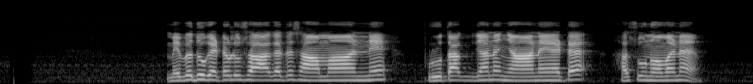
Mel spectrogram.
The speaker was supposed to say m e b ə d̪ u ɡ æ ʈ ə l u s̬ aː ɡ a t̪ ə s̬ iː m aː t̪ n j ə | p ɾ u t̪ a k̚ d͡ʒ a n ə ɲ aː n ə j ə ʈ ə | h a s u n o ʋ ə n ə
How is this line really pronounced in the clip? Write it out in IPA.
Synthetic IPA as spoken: m e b ə d̪ u ɡ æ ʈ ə l u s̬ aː ɡ ə t̪ ə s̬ aː m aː n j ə | p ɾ u t̪ a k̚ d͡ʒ a n ə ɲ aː n ə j ə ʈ ə | h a s u n o ʋ ə n ə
